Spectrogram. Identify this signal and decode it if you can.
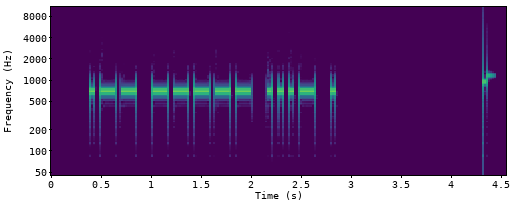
Morse code, heard as a keyed tone, about 22 wpm, 700 Hz. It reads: W0VE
